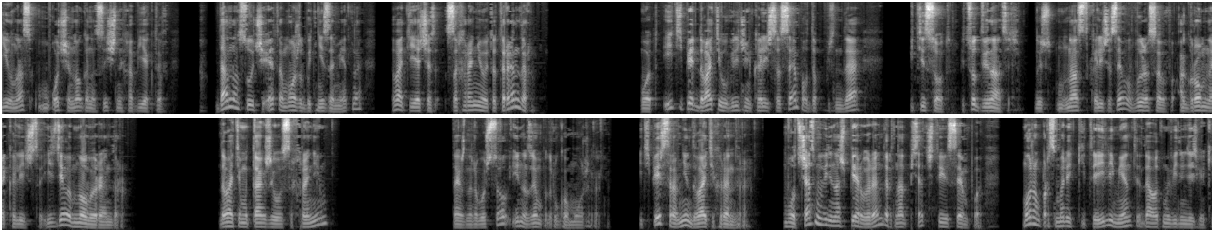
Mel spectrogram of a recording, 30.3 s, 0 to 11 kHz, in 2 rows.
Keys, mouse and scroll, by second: 3.2 click, 5.1 click, 5.4 scroll down 4, 6.9 click, 6.9 scroll, 7.0 click, 7.3 click, 7.5 click, 7.9 click, 9.0 click, 11.1 click, 11.3-11.9 typing, 17.0 middle click, 17.7 right click, 19.4 click, 21.5 click, 21.8 typing, 22.6 click, 22.8 click, 22.9 click, 25.8 middle click, 25.8-26.8 scroll, 28.2 click, 28.6-29.0 scroll, 29.8 middle click, 30.0 middle click, 30.0 scroll.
